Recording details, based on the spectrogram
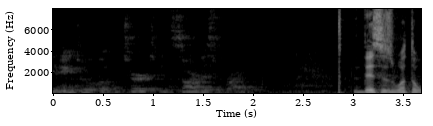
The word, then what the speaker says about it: Sardis: Sardis.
